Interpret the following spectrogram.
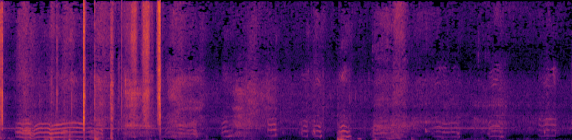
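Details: Beagle puppies making an effort to reach their mother to nurse: a run of curling, high whimpers at the start, then sharp clicks and rustling, with shorter, softer whines scattered through the rest.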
